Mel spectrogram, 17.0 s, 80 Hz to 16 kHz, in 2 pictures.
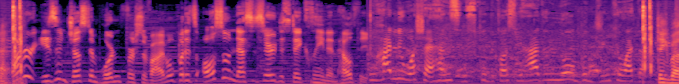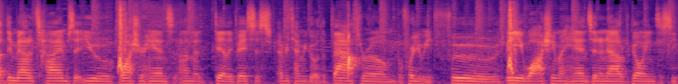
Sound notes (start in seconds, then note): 0.1 mouse clicking; 8.0 mouse clicking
